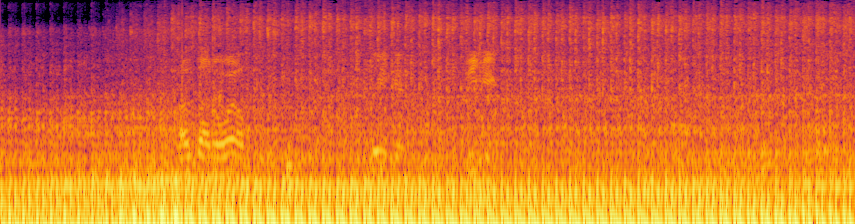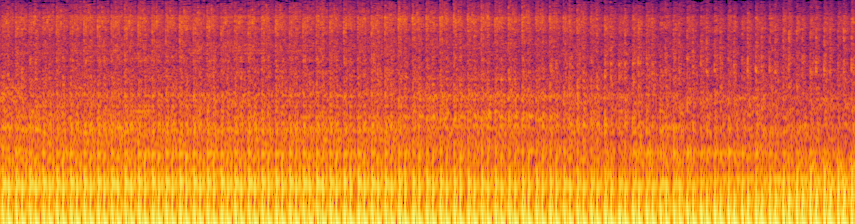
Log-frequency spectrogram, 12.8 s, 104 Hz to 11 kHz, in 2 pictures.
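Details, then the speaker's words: 2014 Victory Cross Country Tour salvage bike, first start, staccato mufflers, small oil leak at oil cooler fittings: loud, even V-twin thump about three beats a second, no misses or knocks; normal idle. "there you go sounds okay the selvedge not Salvage bike runs and it sounds really good"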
